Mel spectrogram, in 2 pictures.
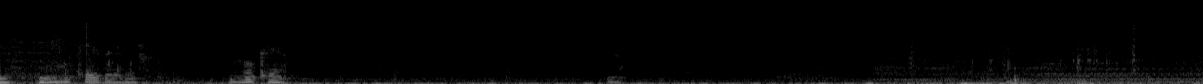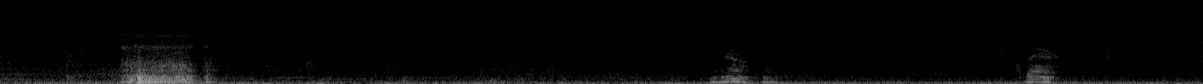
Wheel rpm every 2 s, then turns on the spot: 0, 0, 0, 0, 0, 0, 0, 0, 0, 0, 0, 0.
none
